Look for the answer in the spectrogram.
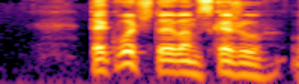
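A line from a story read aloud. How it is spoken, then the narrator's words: Angry exclamation. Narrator (Russian): воскликнул Филипп, весь красный от гнева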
